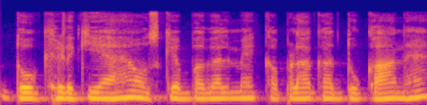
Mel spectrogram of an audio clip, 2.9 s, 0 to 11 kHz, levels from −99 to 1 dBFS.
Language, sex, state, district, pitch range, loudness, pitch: Hindi, male, Delhi, New Delhi, 140-150 Hz, -19 LUFS, 145 Hz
